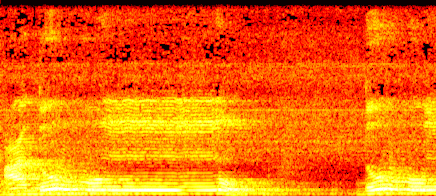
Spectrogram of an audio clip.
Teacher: Adumu ada dhammatain bertemu dengan mim. Huruf mim salah satu huruf idgham bi gunnah, maka cara membacanya langsung dimasukkan dan didengungkan selama dua ketukan. Adumu, dumu, ya, ditekan selama dua ketukan.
